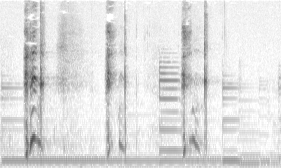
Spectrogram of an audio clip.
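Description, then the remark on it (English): A voice imitates hiccups, making roughly three or four sharp "hic" sounds spaced about a second apart, over a soft, steady background hum. “Had the hiccups.”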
